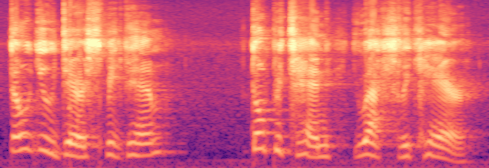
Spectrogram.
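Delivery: high, loud furious yell; furious shout. Acted. Silver pony forbidding Twilight to speak to him, furious shout. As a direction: scream it at her in fury. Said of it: "let out a small snarl".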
